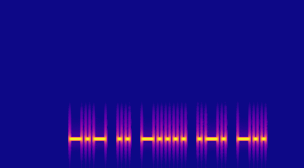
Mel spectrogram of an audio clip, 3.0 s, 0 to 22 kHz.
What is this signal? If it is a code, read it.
Morse code, heard as a keyed tone, about 30 wpm, 700 Hz. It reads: KI6RD
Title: USA Call Signs Repeated 2x 30wpm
